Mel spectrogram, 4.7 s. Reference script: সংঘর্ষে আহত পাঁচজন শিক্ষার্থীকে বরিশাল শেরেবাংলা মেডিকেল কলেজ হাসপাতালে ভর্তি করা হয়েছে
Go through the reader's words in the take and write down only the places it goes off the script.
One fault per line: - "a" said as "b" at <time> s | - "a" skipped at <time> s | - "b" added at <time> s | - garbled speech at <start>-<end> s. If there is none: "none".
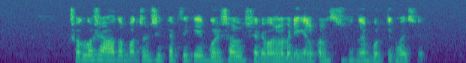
- "করা" skipped at 3.9 s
